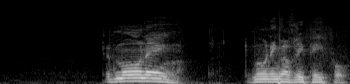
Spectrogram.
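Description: A middle-aged man speaks calmly and warmly, close by.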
